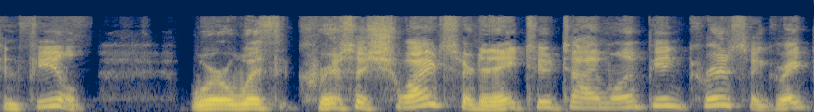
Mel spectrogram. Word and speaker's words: Schweizer: No, it's actually my last name's pronounced with a T in it, but um Okay, cool.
